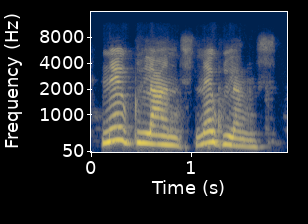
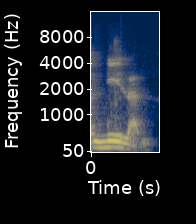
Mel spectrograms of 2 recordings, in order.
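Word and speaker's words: Newlands: Neuglans. Sí, seguro. Neuglans. ¿Está bien? Neuglans. Neuglans, la B. La B, profe. La B. Ya, Ajá. ya. Se pronuncia Nilantz. Ya, profe, ahora sí, vamos a empezar.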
